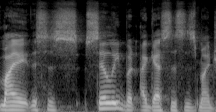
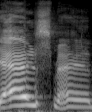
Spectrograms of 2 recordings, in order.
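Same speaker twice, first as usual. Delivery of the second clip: mock joyful, thrilled outburst, pitched very high; 10 semitones higher than usual. Speaker recalling their reaction to seeing a movie trailer: retelling excited outburst. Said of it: "I got so excited".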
